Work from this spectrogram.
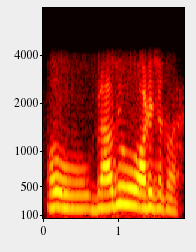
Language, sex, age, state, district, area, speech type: Odia, male, 60+, Odisha, Jajpur, rural, conversation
